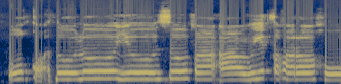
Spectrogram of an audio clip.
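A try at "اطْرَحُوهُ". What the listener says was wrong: Tebalkan. Awito. Angkat pangkal lidahnya. Ya, to itu huruf betul udah kolkolah, tapi kolkolahnya harus tebal. Jangan awite, tapi awito.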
